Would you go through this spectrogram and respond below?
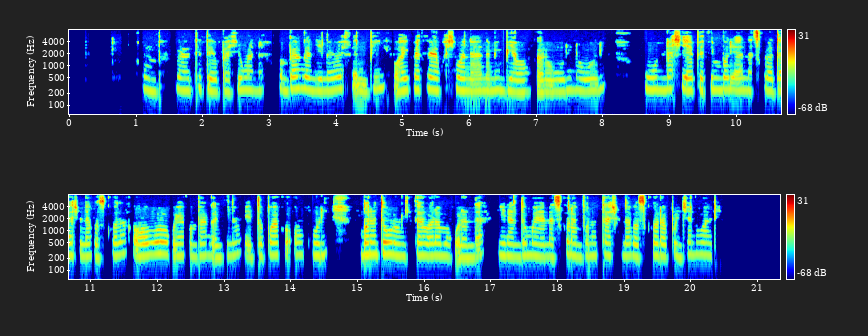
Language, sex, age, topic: Oshiwambo, female, 25-35, finance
